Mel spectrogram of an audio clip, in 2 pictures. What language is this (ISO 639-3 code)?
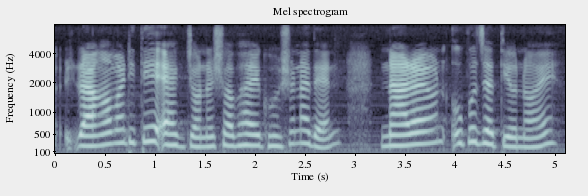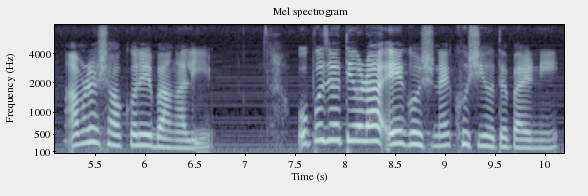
ben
